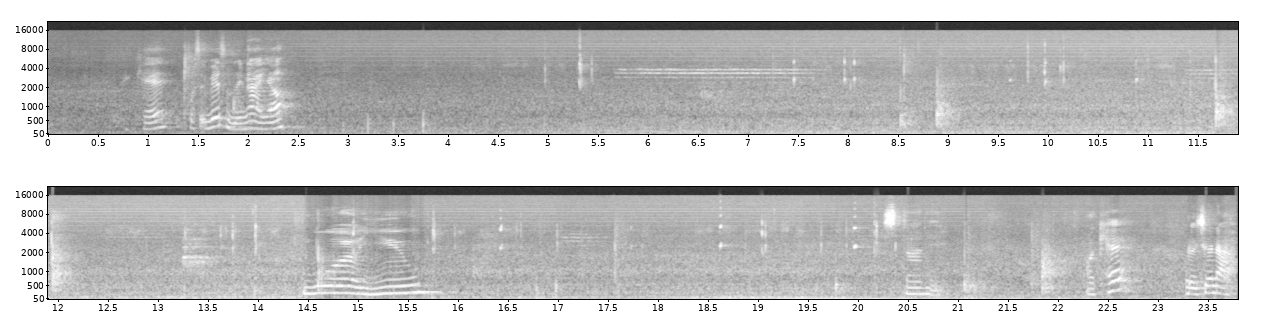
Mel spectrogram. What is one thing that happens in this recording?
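A young woman speaks calmly, as if teaching.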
